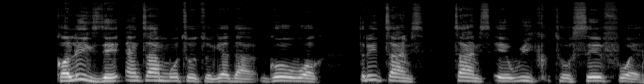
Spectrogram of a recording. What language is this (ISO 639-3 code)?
pcm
